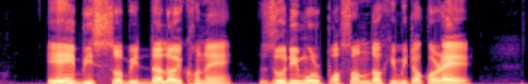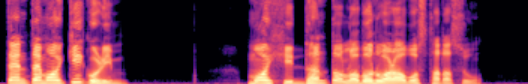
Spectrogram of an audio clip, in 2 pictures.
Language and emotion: Assamese, angry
